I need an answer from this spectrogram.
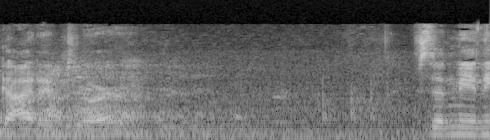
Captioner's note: laughter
